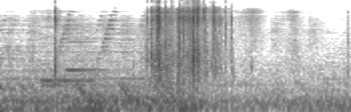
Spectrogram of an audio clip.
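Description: Thin clear plastic packet crinkling as it is handled, with a click early and a louder crackle about a second in.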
